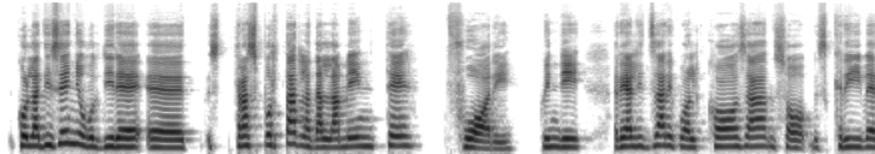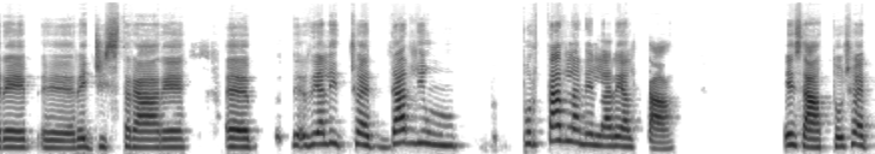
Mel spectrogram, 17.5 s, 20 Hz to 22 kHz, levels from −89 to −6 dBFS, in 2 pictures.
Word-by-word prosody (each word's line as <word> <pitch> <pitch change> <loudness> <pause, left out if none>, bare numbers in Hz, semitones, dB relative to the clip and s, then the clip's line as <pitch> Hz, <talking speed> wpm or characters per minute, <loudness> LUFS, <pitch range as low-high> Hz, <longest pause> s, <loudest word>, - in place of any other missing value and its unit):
con 250 -1 +5
la 240 - +6
disegno 265 +3 +2
vuol 225 -3 0
dire, 220 0 +4
ehm, 200 -1 +2 0.2
s 220 +2 -9
trasportarla 255 +1 +2
dalla 210 0 +3
mente 235 +2 -2 0.2
fuori, 175 -5 0 0.2
quindi 215 -1 0 0.3
realizzare 230 +3 +2
qualcosa, 230 +2 0
n 225 - -10
so, 195 -3 -3
scrivere, 210 -1 -1
ehm, 190 -2 -5
registrare, 210 0 -1 0.3
uhm, 215 -1 +2 0.3
b - - -18
reali 285 0 -2
cioè 270 -5 -1
dargli 310 +9 +1
un 260 -4 -5
b 245 - -17 0.6
portarla 335 +4 +1
nella 260 -4 -1
realtà. 225 -8 -1 1.1
Esatto, 230 -3 +3
cioè 265 +1 0
225 Hz, 105 wpm, -21 LUFS, 210-250 Hz, 1.1 s, la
